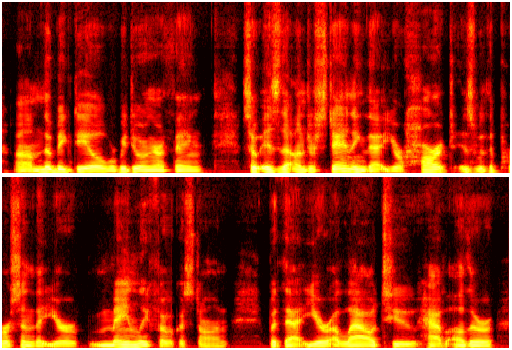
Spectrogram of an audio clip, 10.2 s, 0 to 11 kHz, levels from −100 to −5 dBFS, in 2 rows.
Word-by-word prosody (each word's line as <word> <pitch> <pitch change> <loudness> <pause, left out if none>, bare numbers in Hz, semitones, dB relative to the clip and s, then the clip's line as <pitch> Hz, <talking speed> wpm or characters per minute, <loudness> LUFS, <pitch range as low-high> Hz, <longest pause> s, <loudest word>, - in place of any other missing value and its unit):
um, 105 +2 0
no 140 - +6
big 130 -5 +2
deal, 115 -1 +3
we'll 110 -1 -2
be 120 - +2
doing 110 -1 +2
our 105 - +2
thing." 100 -2 -2 0.4
So, 130 +1 +3
is 130 -2 +4
the 125 0 +2
understanding 115 +3 +2
that 95 -2 -1
your 95 -1 -3
heart 135 +2 0
is 115 -2 -6
with 115 -1 -3
the - - -3
person 110 -3 -3
that 100 - -4
you're 90 -1 -3
mainly 115 +2 +2
focused 90 -3 -8
on, 80 +1 -10 0.4
but - - -1
that - - -1
you're 100 -1 +2
allowed 100 +1 0
to 95 -4 -1
have 100 -3 -2
other 105 -1 0
105 Hz, 190 wpm, -22 LUFS, 100-115 Hz, 0.4 s, no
